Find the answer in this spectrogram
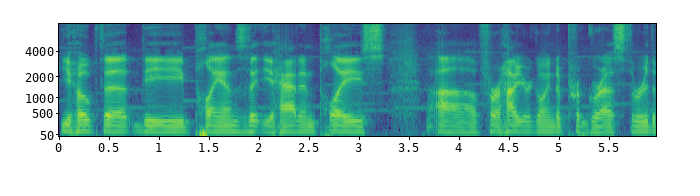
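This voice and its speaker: Music plays in the background while a man talks at a fairly slow pace. His pitch is fairly low and his intonation fairly even. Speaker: painter, art video host. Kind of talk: narrated painting tutorial. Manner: monotone.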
